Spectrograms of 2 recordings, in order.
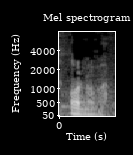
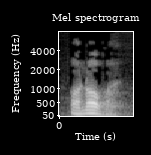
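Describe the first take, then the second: First: The stress is on the first syllable. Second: The stress is on the second syllable. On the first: This is the historically correct form. "aunque es" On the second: This is the form it is usually cited in. "aparece siempre citada como"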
